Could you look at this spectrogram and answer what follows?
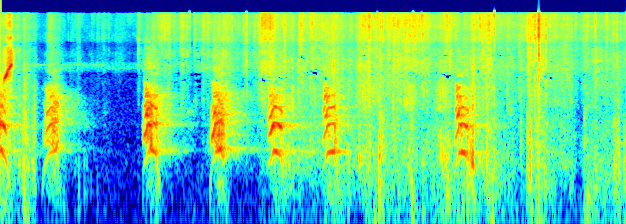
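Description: Female hunting dog barking repeatedly, one bark about every half to three-quarters of a second, with a short silent break about a second in and fainter barks toward the end. She is baying on the trail of quarry that the hunter takes for an armadillo.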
